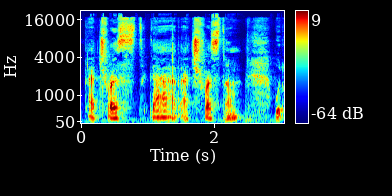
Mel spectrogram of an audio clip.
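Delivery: breathy whispered vow; whispered faith. Real, not acted. Woman telling viewers her trust in God, whispered.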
